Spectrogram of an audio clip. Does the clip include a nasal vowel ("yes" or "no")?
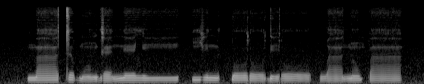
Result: yes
